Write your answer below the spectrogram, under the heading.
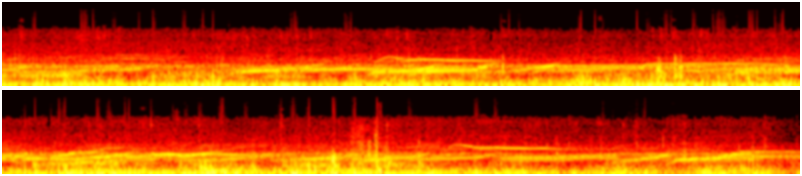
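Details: Off Canoe Beach, Maui, humpback whales sing underwater about half a mile away: layered sliding moans and upswept whistles repeating throughout, with a few higher notes and persistent deep ocean noise.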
